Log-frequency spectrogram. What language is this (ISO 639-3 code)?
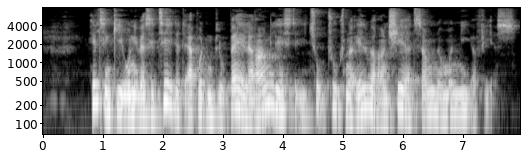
dan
